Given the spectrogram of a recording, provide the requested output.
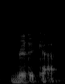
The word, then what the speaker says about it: Kritika: So as for pronunciating my name, it's Hritika. So take the H, throw it out a window, and Hritika. Ritika.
